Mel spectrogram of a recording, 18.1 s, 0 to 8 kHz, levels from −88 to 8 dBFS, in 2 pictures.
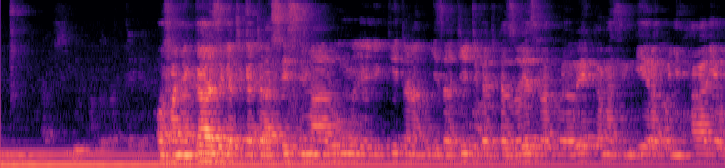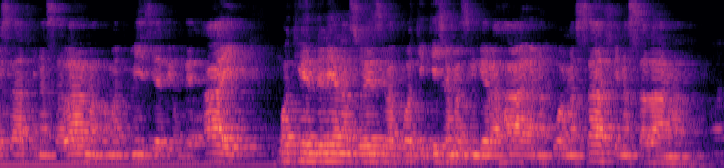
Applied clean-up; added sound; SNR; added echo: none; Piano; 9 dB; reverberation time 0.8 s.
